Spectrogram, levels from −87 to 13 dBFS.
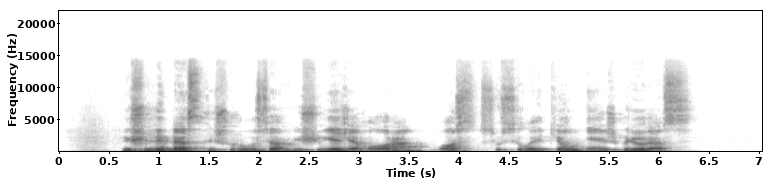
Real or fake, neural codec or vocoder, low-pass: fake; codec, 44.1 kHz, 3.4 kbps, Pupu-Codec; 14.4 kHz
